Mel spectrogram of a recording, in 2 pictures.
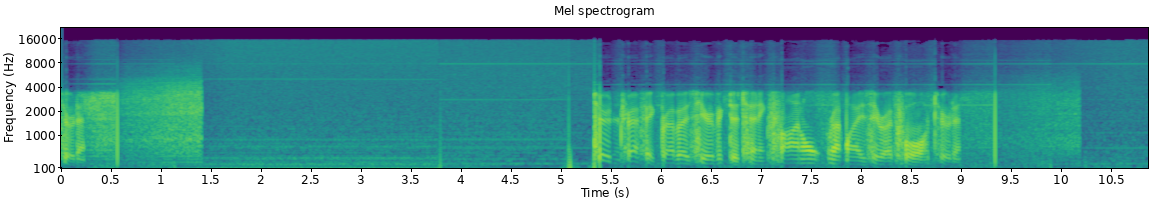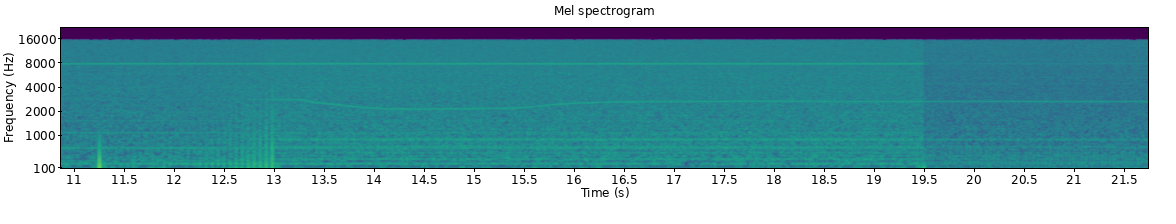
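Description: Aircraft VHF radio heard through the headset intercom: a voice transmission lasting about four seconds that cannot be made out, then a steady radio hiss that cuts off abruptly near the end.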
